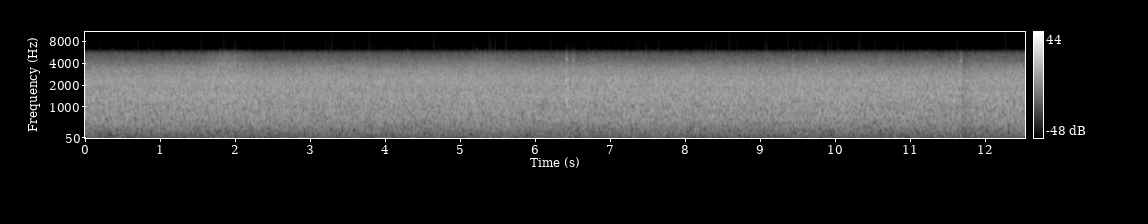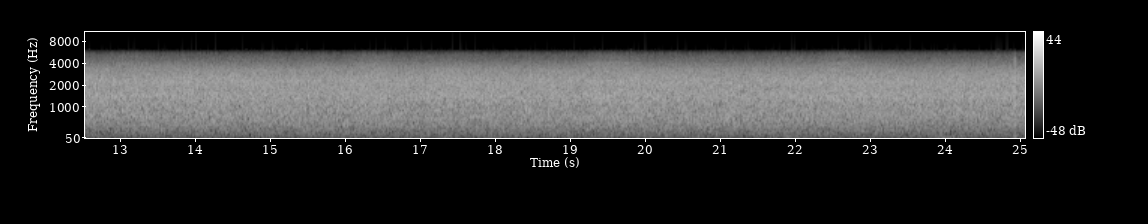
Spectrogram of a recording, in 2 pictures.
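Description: Steady rush of a mountain stream: an even, unbroken hiss of flowing water.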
